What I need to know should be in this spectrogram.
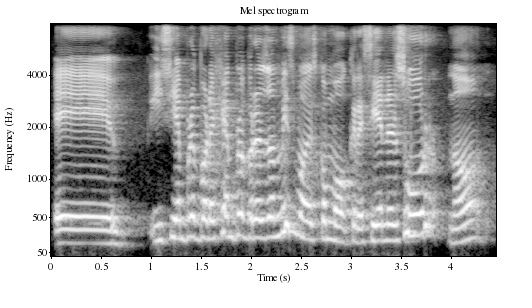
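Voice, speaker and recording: A woman's voice: fairly high pitch, lively intonation, moderate pace. A woman in her early forties with a Mexico City accent, chatting casually and reflectively about herself. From southern Mexico and Mexico City. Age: early 40s. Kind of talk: casual personal chat.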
